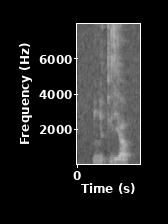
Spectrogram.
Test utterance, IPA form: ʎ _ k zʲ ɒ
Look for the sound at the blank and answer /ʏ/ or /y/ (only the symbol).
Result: y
